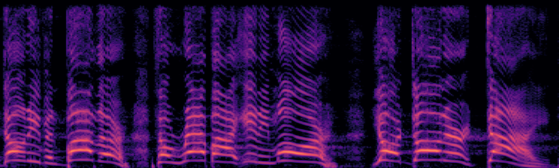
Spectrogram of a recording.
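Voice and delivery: rising frantic shout; servant yelling bad news. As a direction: cry out the news as if to a desperate father. Same words now shouted.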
